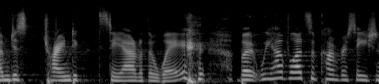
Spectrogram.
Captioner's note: laughs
